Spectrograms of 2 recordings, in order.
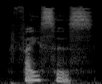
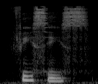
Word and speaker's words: feces: Do not pronounce this word as faces, although you can see the word face in feces.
